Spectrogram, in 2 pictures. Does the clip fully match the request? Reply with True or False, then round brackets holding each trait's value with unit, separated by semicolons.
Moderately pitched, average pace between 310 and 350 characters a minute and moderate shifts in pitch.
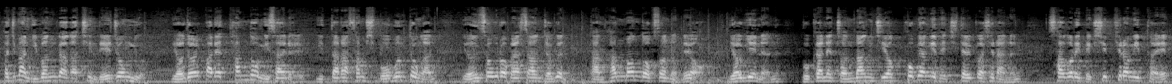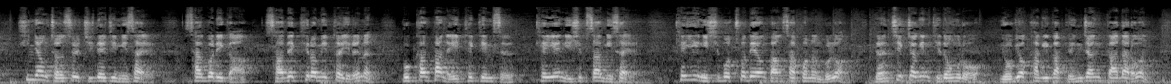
True (165 Hz; 345 characters per minute; 4.7 semitones)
